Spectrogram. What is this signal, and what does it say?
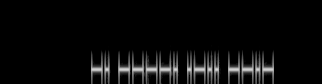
Morse code, heard as a keyed tone, about 34 wpm, 700 Hz. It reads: N9LQ
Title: Call Signs Repeated 2x - 35wpm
